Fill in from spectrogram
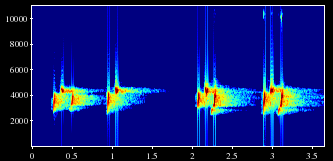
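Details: European goldfinch tutor song for teaching young goldfinches and hybrids: four short liquid, bright phrases of quick chirps, each trailing off, spaced by brief pauses; clean recording with no background.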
